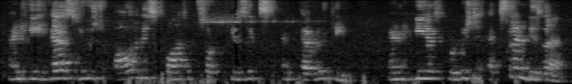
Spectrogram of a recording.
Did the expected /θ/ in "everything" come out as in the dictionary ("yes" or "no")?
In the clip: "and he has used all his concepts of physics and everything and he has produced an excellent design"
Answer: no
